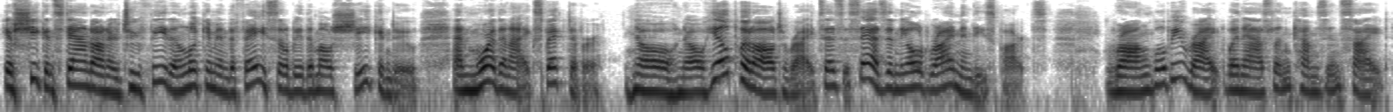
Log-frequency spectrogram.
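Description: A woman's voice: mid-range voice, animated, moderate pace, gravelly. A woman voicing a male talking beaver, gloomy at times and hearty at others, with a folksy, homespun way of speaking.

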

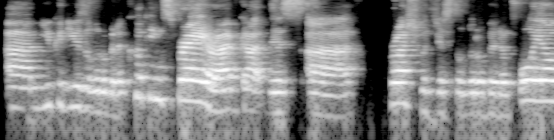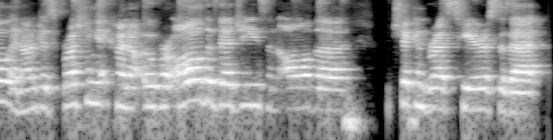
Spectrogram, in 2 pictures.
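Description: A woman's voice: mid-range voice, fairly bright tone. A middle-aged woman giving a casual cooking demonstration in her home kitchen, chatty and practical, with many ums and restarts. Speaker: cooking segment presenter. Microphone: camera across the kitchen counter. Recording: echoey kitchen, voice from a distance.

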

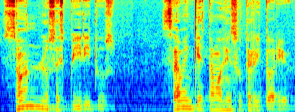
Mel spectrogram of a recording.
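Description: A man's voice: fairly high pitch, very animated, moderate pace. A man voicing a manic male cartoon cat bootlegger in a fan dub, grandiose and melodramatic. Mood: gleefully theatrical. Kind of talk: animated fan dub acting. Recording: clear noise behind the voice.

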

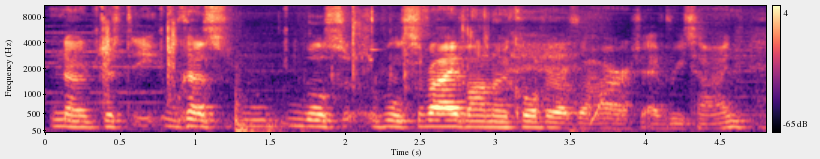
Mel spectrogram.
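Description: A woman's voice: deep voice, steady tone, normal speed. A woman chatting casually and joking dryly as she co-hosts a gameplay video. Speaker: gaming video co-host and player. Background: loud video game music.

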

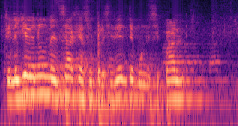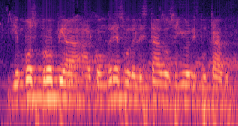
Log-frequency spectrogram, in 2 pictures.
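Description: Man making a big outdoor speech, heard from far off, voice bouncing back off walls, kinda dull sound. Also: sits high. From Mexico. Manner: oratorical, rising to emphatic declarations. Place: large open courtyard of a hacienda, outdoors. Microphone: far camera, no close mic. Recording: echoey distant outdoor phone video.

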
